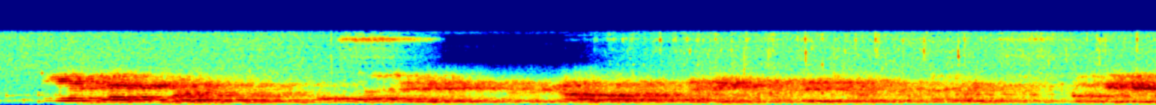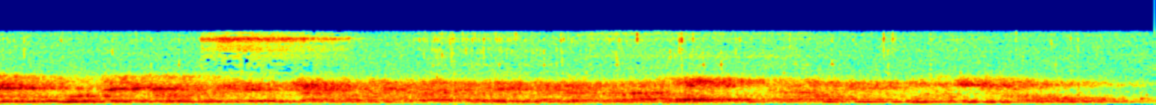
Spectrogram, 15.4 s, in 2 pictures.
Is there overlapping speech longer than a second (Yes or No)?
No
